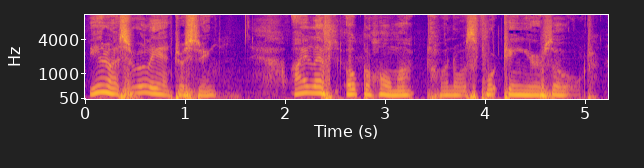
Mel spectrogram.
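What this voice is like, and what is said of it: Slight Oklahoma accent. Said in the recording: “sometimes I seem to detect an accent, but could that be the Oki background? ... people still hear the accent.”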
